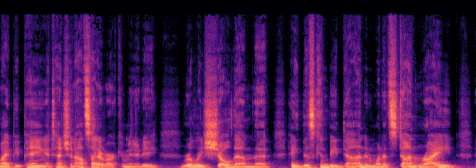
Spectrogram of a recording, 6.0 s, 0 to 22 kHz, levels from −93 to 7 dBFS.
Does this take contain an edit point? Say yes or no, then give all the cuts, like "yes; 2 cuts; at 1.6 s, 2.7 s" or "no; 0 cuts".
yes; 1 cut; at 2.1 s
